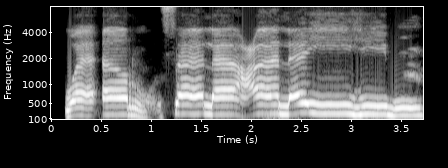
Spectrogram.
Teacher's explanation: এই আইন হরফকে হলকের মধ্যখান থেকে চাপ দিয়ে উচ্চারণ করব।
